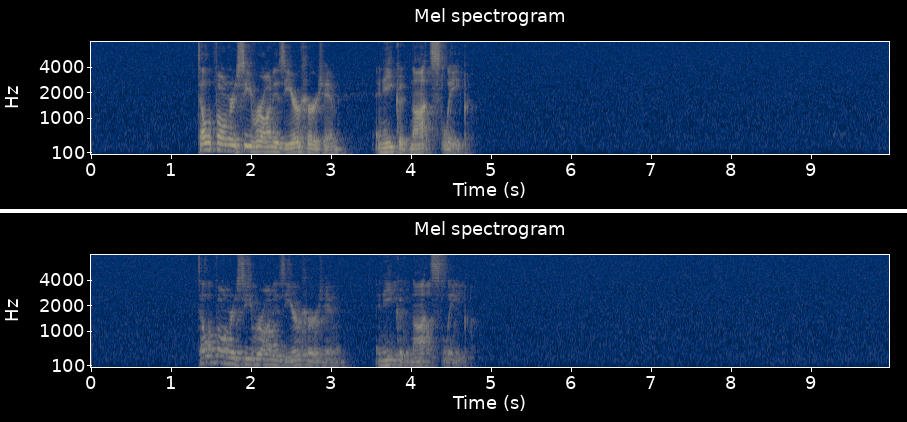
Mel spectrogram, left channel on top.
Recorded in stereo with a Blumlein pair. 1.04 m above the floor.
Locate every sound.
1.3 s a man speaking: 55° left, 1.7 m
